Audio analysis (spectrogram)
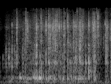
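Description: A plastic piping bag for cake-decorating tips is folded inside out, giving a brief close burst of crinkling and rustling plastic.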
